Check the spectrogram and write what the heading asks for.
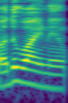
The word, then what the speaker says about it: பதுவை: தமிழ்ல பதுவை பதுவாய்னு உச்சரிக்கிறோம்.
